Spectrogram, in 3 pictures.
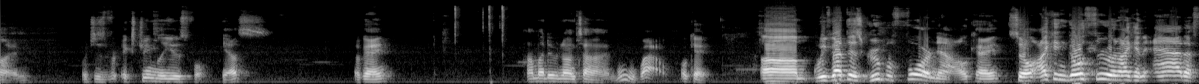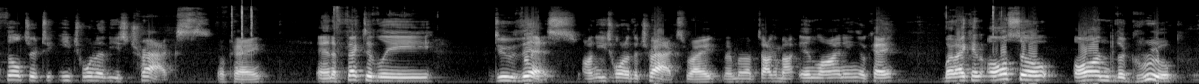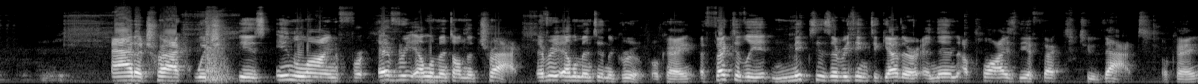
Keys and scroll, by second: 4.9 alt+super+8, 14.4 super+Tab, 16.2 super+Right, 21.9 Right.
